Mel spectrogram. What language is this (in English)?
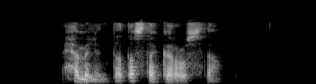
Kabyle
